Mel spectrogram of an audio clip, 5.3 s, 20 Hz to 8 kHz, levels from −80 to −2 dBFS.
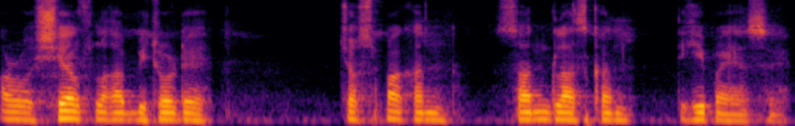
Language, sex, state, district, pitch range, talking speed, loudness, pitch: Nagamese, male, Nagaland, Dimapur, 110-125 Hz, 125 wpm, -20 LUFS, 115 Hz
